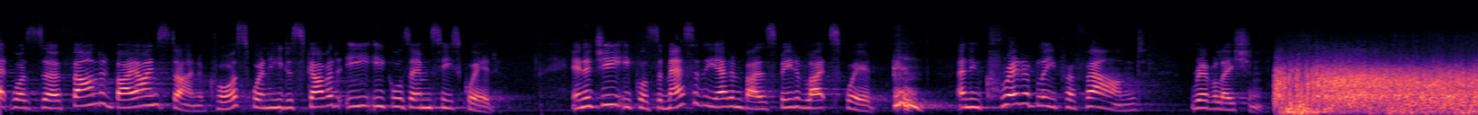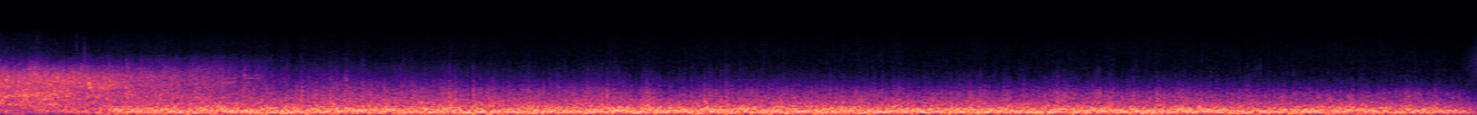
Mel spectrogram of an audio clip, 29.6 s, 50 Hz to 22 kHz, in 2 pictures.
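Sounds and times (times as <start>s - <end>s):
speech: 0.0s - 5.1s, 5.7s - 14.2s
deep rumbling roar after explosion: 12.8s - 29.3s
huge explosion: 12.8s - 29.5s.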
